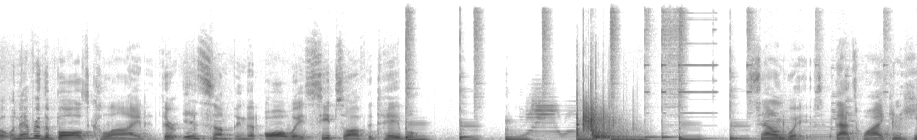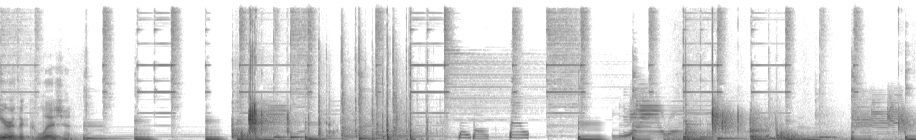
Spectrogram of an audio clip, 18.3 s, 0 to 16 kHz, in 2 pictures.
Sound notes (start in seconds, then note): 5.8 balls clack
